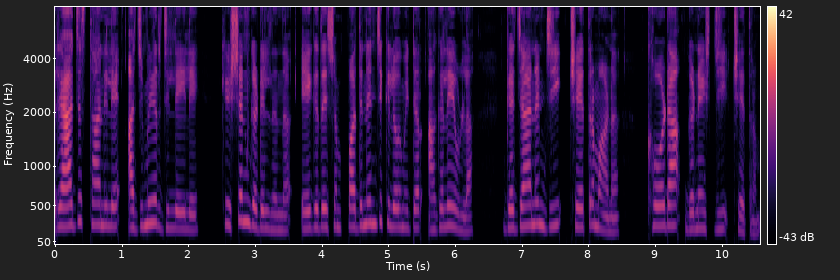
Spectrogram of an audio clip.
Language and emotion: Malayalam, neutral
